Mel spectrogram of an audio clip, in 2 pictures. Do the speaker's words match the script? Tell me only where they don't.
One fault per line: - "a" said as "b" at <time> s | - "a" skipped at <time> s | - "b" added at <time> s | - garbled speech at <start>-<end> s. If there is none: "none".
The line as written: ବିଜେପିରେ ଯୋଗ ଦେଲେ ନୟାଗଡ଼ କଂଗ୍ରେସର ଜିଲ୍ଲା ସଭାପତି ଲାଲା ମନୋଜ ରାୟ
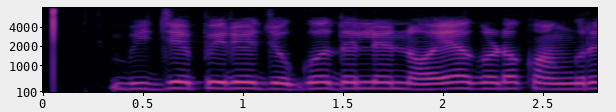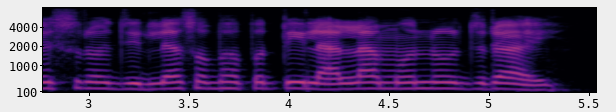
none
